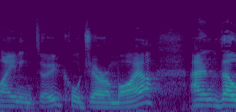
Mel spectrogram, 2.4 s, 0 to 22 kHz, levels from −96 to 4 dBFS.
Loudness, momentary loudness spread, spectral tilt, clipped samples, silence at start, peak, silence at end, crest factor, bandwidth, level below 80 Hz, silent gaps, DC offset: -52 LUFS; 10 LU; -3.5 dB/octave; under 0.1%; 0 s; -32 dBFS; 0 s; 20 dB; 15.5 kHz; -84 dBFS; none; under 0.1%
